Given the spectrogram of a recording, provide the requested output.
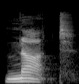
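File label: "not", American English; AmericanBritish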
